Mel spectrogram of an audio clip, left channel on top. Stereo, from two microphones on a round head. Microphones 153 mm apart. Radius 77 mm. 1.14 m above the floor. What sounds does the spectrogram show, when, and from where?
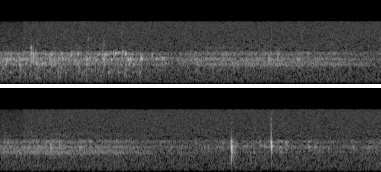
Only background noise.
